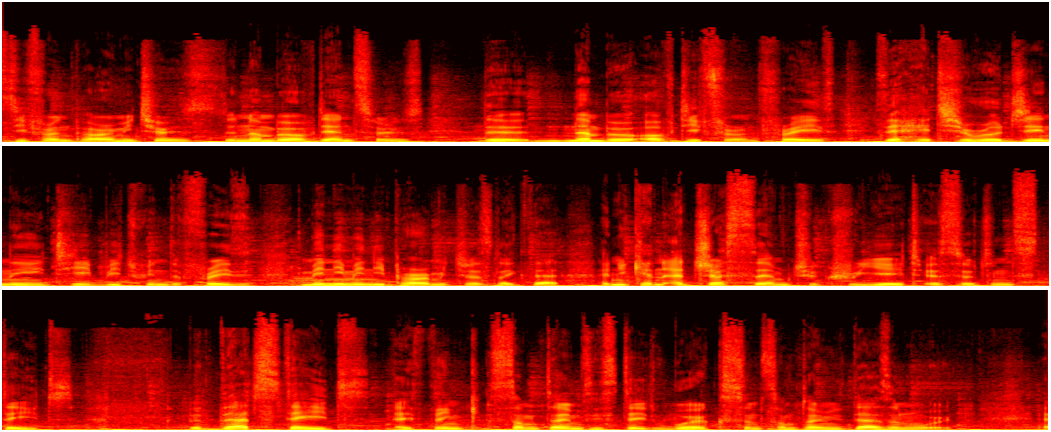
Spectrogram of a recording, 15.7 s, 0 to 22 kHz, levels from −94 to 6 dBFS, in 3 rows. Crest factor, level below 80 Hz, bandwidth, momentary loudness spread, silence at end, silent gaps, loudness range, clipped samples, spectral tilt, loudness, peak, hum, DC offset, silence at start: 18 dB; -32 dBFS; 18 kHz; 9 LU; 0 s; none; 2 LU; under 0.1%; -6 dB/octave; -25 LUFS; -6 dBFS; none; under 0.1%; 0 s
